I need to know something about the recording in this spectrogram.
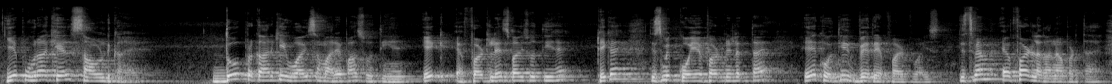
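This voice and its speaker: A man's voice: on the high side, darkish tone. A man teaching English grammar, often asking questions and repeating "theek hai" after each point. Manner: repeats "ठीक है" and asks students questions. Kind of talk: classroom grammar lesson. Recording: echoey room.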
